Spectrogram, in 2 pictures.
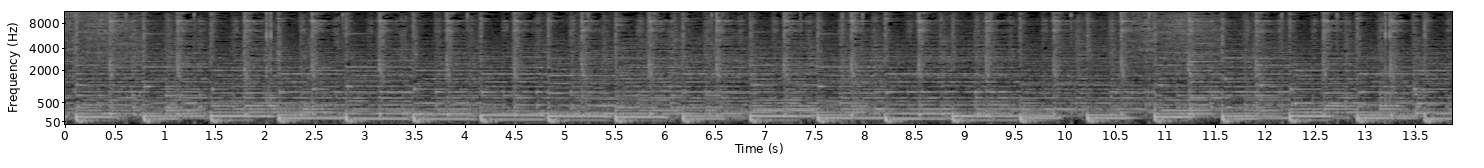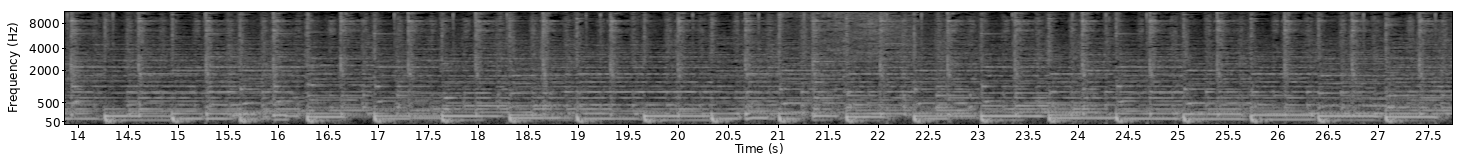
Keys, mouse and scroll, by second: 7.6-8.2 z, 8.3-8.7 g, 8.7 ctrl+-, 19.5 ctrl+-, 19.6 ctrl+-, 19.6 ctrl+-, 20.3 ctrl+a, 21.7 z, 22.8 ctrl+-, 25.9 ctrl+g.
